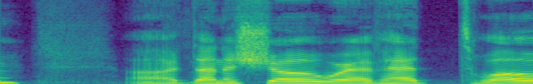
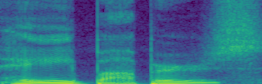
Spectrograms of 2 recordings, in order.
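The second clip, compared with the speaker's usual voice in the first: smooth radio dj voice, quieter; 5 dB quieter than usual. Friends joking about radio voices, one does the smooth jazz DJ from The Warriors. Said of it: "I wish I had like that smooth jazz".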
